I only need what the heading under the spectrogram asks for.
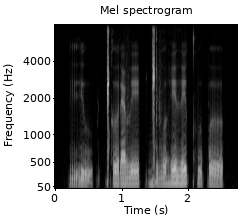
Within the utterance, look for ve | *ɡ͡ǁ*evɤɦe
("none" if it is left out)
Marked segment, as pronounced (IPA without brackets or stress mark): ɡ͡ǁ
